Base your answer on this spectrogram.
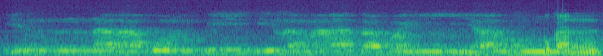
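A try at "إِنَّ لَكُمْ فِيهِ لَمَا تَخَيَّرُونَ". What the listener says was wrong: Bukan ditahan tapi ditekan. Takhayyarun,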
